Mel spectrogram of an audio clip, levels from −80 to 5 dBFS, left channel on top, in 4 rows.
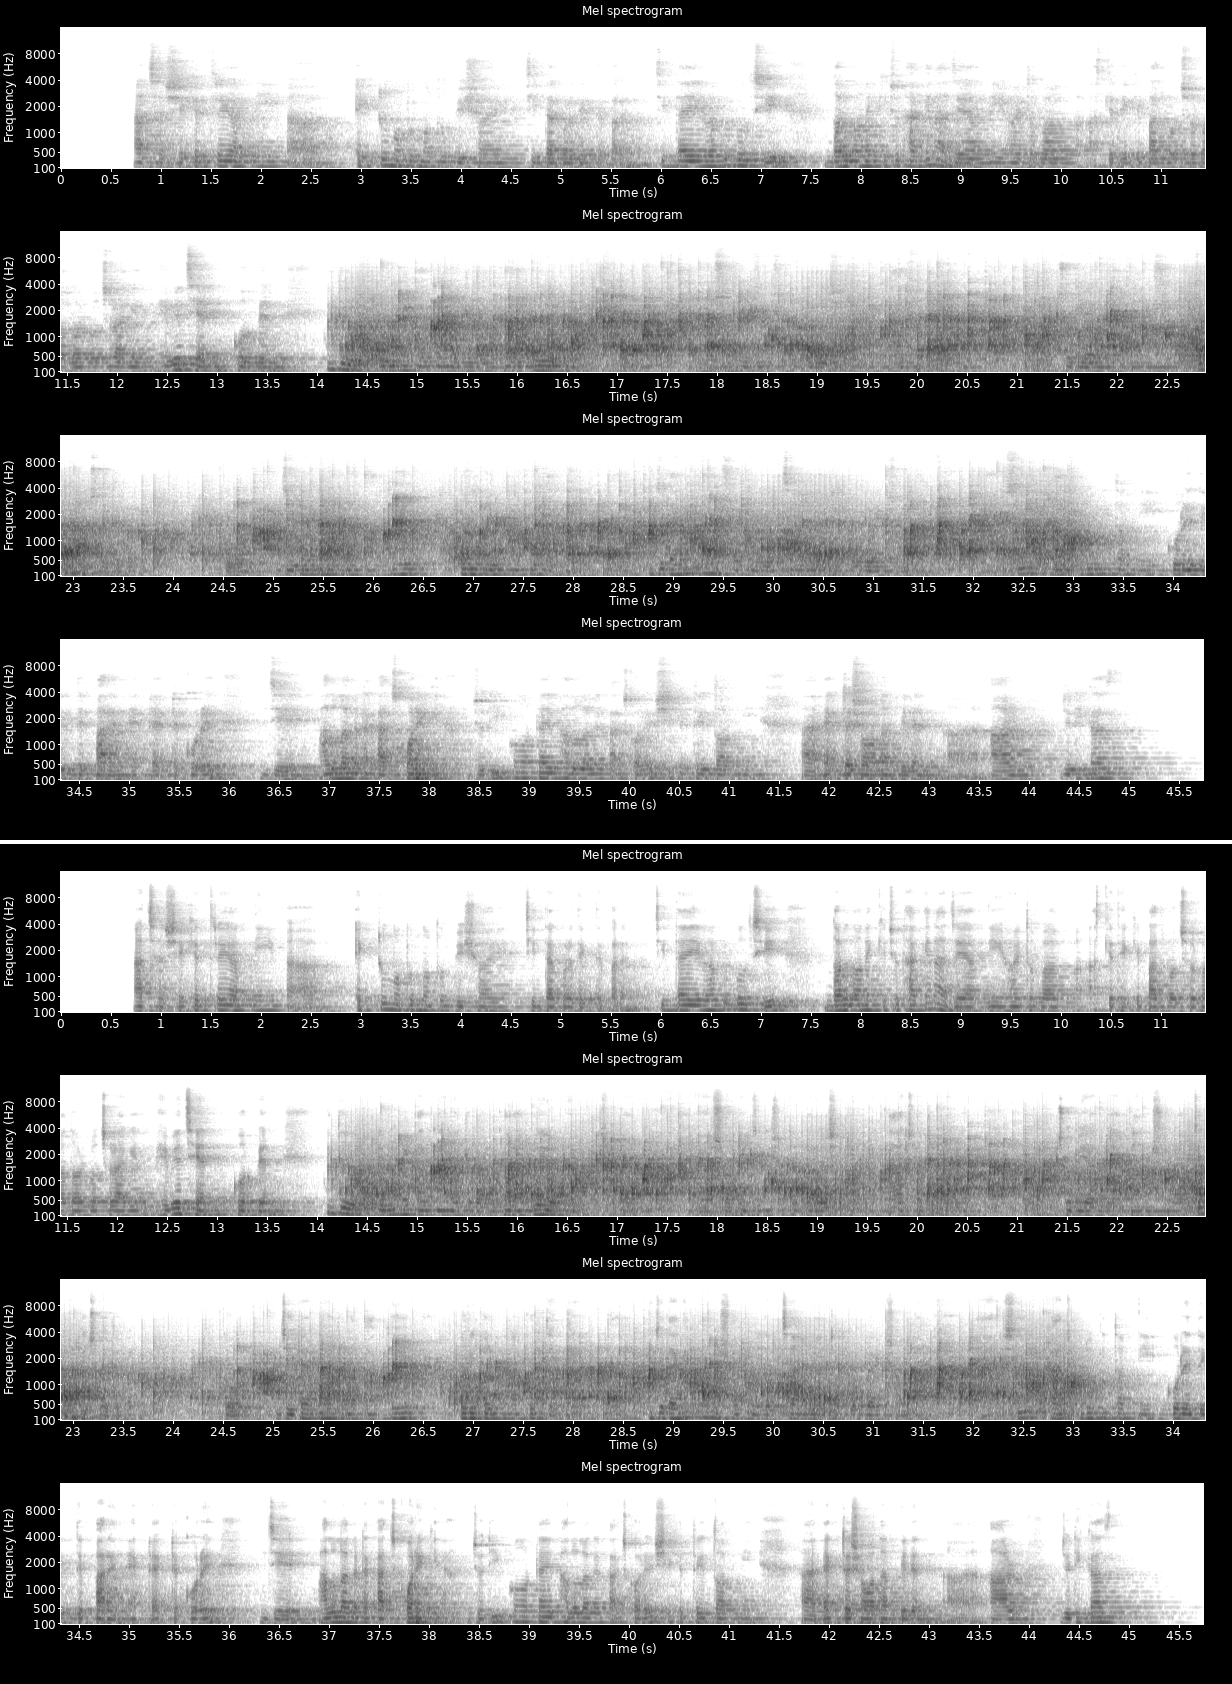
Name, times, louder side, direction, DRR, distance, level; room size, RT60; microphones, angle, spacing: voice 1, 0.7-2.6 2.9-17.5 17.7-20.8 21.1-23.6 24.5-24.7 25.0-26.4 26.9-44.8, right 2 dB, 80° right, 4 dB, 0.9 m, -33 dB
sound 1, 14.1-33.0, equal, 10° right, 0.8 m, -24 dB
10.5 x 6.6 x 2.7 m, 1.5 s
head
